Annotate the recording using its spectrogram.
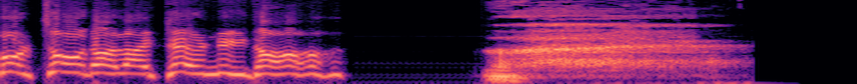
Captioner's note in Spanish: Suspiro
